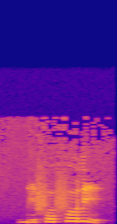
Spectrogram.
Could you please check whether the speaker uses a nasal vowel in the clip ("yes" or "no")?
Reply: no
